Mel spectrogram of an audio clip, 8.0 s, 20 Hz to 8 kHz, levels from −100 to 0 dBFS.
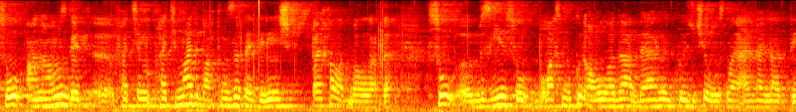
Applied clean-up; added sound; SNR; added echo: none; Walk, footsteps; 16 dB; reverberation time 0.8 s.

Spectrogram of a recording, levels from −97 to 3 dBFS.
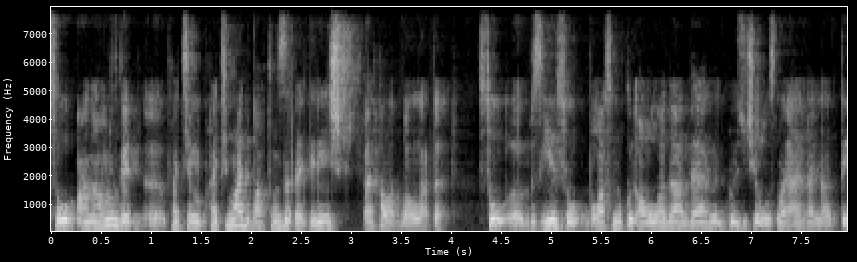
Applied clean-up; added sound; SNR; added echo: neural mask model DeepFilterNet 3.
